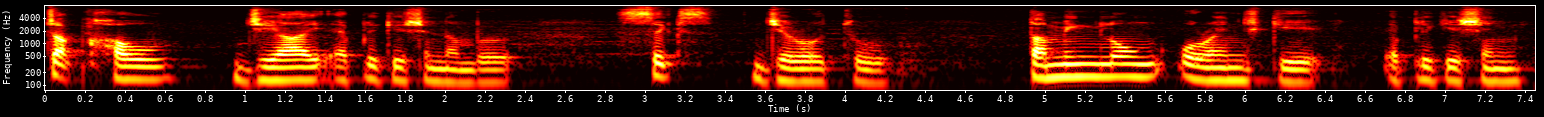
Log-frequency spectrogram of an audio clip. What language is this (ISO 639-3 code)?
mni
